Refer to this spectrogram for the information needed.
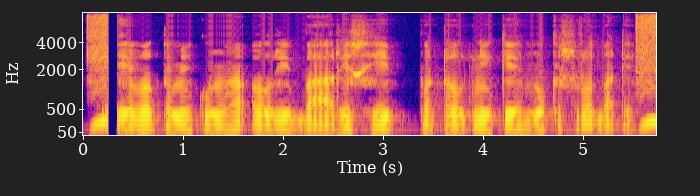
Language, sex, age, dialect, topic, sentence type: Bhojpuri, male, 18-24, Southern / Standard, agriculture, statement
